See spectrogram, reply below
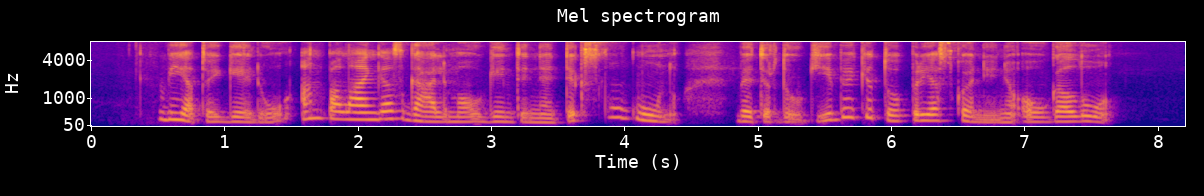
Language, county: Lithuanian, Vilnius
